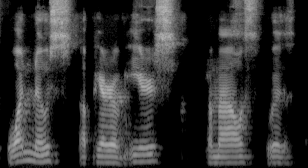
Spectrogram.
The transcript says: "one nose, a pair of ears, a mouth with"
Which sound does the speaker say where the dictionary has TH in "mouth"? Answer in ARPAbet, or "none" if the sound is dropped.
TH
